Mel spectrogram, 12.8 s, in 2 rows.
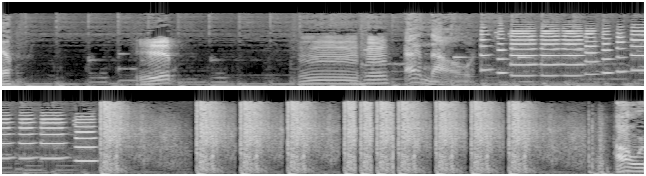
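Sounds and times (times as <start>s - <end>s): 
speech: 0.0s - 0.3s, 1.1s - 1.9s, 3.0s - 5.2s, 12.6s - 12.8s
short melodic tone sequence: 4.7s - 7.4s
gunshot sound effect: 7.4s - 12.4s.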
